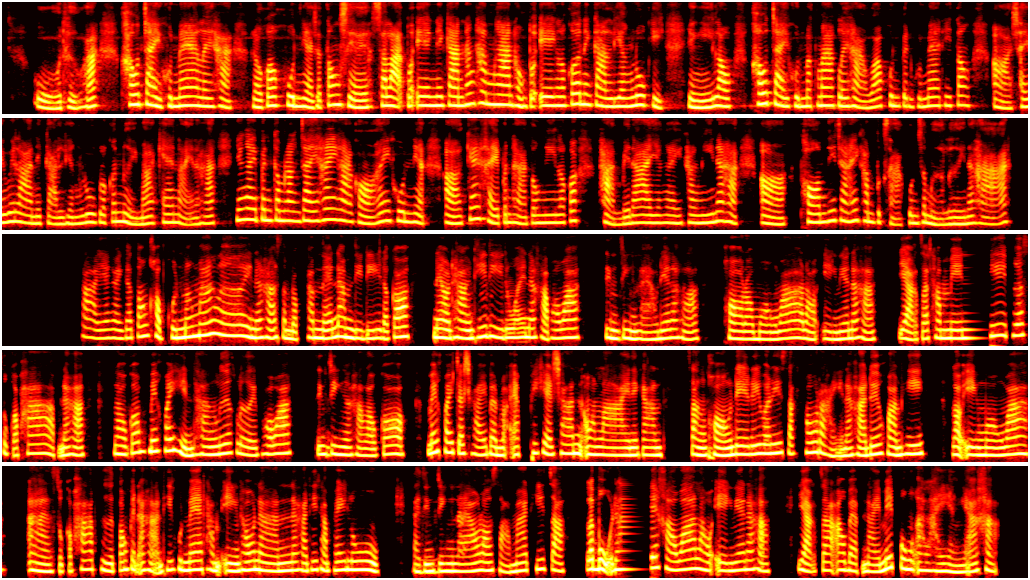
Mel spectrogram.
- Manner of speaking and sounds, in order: mechanical hum; distorted speech; tapping
- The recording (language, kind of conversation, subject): Thai, advice, ฉันจะจัดการอย่างไรเมื่อไม่มีเวลาเตรียมอาหารเพื่อสุขภาพระหว่างทำงาน?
